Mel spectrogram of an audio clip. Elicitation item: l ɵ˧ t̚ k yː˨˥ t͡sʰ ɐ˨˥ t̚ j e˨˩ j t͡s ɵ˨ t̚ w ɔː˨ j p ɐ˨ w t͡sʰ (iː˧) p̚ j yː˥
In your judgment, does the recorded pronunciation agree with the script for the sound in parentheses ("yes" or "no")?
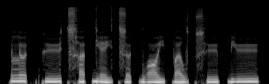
no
